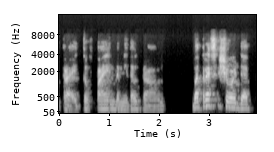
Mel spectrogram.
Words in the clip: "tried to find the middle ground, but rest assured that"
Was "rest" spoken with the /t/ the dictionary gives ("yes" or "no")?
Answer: no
